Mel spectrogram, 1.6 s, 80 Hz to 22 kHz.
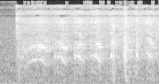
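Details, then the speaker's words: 2005 Isuzu D-Max diesel, towed in with a no-start, start test after parts replacement with the belt not yet adjusted: sluggish, labored cranking from a weak battery before the engine catches and fires up. "เดี๋ยวเราทดสอบการสตาร์ทก่อนแบตยังไม่ได้ง่วงคือแบบไม่รู้พวกเอาตันเลย"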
